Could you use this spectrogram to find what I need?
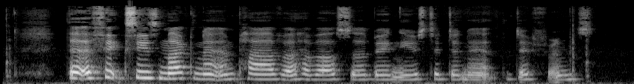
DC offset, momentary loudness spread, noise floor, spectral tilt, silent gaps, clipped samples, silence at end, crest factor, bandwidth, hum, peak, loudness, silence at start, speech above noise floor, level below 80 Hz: under 0.1%; 16 LU; -42 dBFS; -2 dB/octave; none; under 0.1%; 0.45 s; 18 dB; 16.5 kHz; none; 0 dBFS; -17 LUFS; 0.05 s; 24 dB; -52 dBFS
